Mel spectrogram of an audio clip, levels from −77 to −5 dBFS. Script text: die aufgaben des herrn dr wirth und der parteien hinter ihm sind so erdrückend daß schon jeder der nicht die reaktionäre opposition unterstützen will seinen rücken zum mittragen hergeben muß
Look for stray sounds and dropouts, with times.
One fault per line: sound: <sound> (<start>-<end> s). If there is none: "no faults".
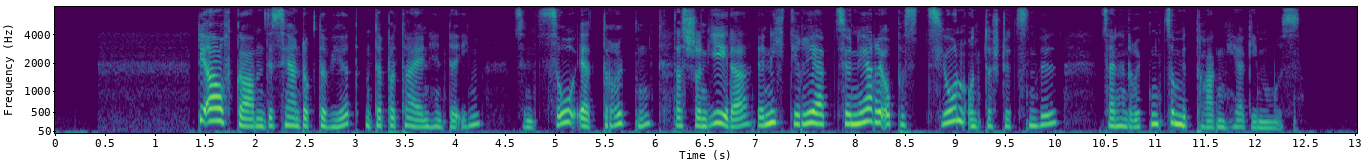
no faults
